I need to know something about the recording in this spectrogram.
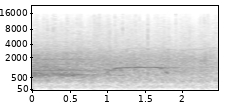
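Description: Audience applauding and slowly dying down.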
